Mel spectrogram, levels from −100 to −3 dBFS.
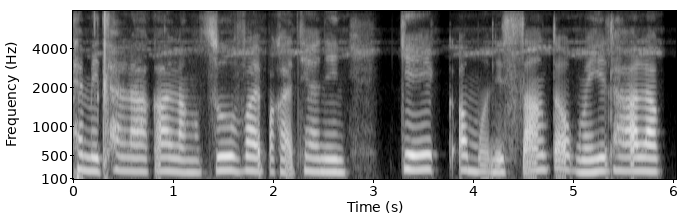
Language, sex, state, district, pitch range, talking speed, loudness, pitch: Mizo, female, Mizoram, Aizawl, 215-245 Hz, 160 wpm, -22 LUFS, 230 Hz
